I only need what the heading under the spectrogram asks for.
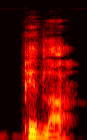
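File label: "piddler", Australian English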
